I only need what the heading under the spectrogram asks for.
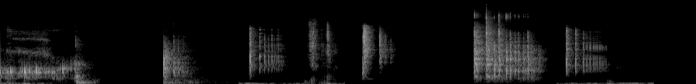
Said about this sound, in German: wir würfeln alle eine Initiative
